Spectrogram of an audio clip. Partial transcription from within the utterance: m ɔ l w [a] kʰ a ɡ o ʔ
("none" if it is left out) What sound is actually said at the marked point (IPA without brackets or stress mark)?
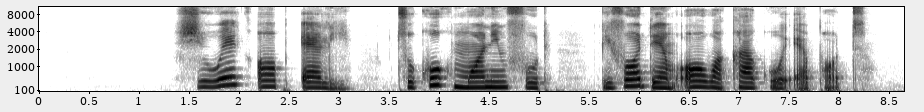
a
